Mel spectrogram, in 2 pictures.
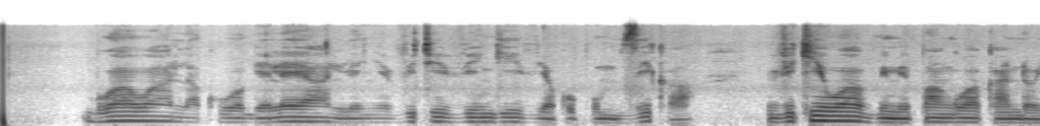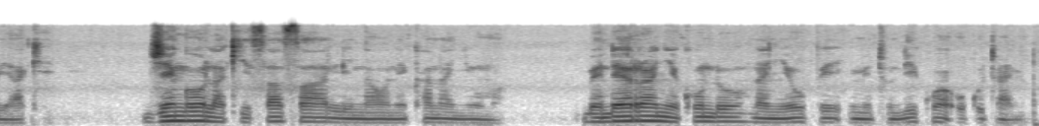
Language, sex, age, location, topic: Swahili, male, 25-35, Nairobi, education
